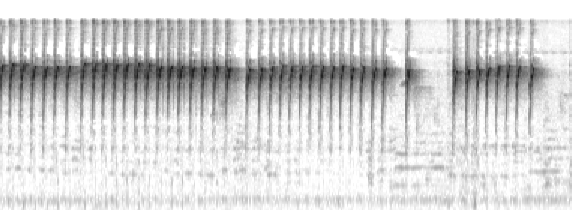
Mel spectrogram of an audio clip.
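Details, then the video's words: Brown-throated sunbird (manggar) in full, vigorous song: a long, rapid, evenly paced series of high, sharp notes, about three to four per second, briefly broken near the end before resuming. "kolibri kelapa | manggar | wiceh | korlap gacor"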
